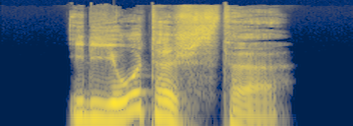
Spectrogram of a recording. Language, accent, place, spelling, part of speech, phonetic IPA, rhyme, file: German, Germany, Berlin, idiotischste, adjective, [iˈdi̯oːtɪʃstə], -oːtɪʃstə, De-idiotischste.ogg
- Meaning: inflection of idiotisch: 1. strong/mixed nominative/accusative feminine singular superlative degree 2. strong nominative/accusative plural superlative degree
